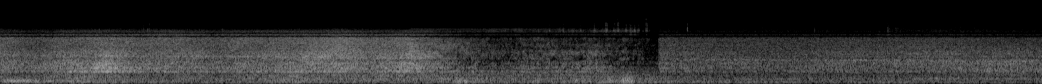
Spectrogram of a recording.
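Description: Jet engines of an easyJet Airbus A320-family airliner on its landing roll-out, a continuous rushing rumble that is loudest over the first four seconds or so and then eases to a lower, steady level.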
